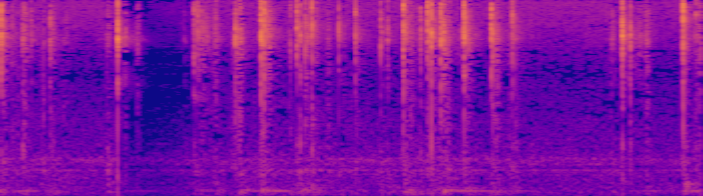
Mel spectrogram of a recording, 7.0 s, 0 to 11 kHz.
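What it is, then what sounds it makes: Plastic laptop keyboard being typed on. Long acrylic nails and fingertips tap the hollow keycaps of a dark grey plastic laptop keyboard while typing, giving a run of sharp, bright clicks over a low, soft thud. The typing stops briefly near 1.5 seconds, then resumes with several louder clacks standing out.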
